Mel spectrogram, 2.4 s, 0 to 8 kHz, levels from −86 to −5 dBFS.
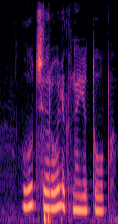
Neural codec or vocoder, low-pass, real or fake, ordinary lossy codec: none; none; real; none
